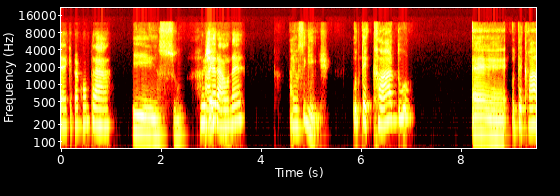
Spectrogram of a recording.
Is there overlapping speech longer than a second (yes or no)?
no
